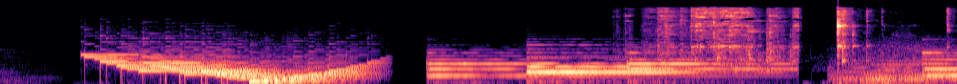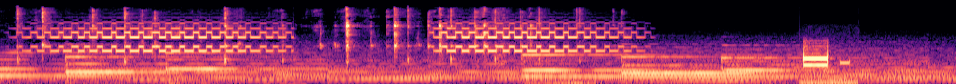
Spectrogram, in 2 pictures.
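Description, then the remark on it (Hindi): A melodic electronic phone ringtone plays alone for an incoming call from the answerer's mother, with a falling chirpy intro followed by repeating bright tonal chime phrases and brief pauses between them, ending with a short beep. “नमस्ते माँ, कैसी हो? बहुत दिनों बाद फोन किया है आपने।”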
